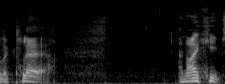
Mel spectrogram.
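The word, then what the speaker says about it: Leclerc: me regularly for for calling him charl L clerk when she says it should be charl laclair and I keep saying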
